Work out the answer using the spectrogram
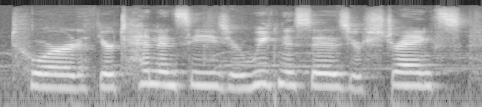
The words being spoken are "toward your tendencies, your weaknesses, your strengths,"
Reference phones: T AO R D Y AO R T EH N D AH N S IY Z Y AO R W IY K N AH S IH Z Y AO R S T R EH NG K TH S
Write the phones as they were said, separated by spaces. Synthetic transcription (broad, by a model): T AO R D Y AO R T EH N D AH N S IY Z Y AO R W IY K N AH S IH Z Y AO R S T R EH NG K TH S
